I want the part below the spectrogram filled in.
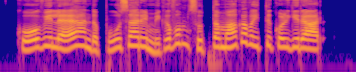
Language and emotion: Tamil, happy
